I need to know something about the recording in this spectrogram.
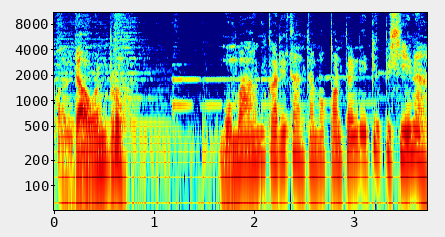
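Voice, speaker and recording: A woman's voice: lowish voice, lively intonation, fairly quick, over loud music, lightly acted. A woman playing a caring, practical workmate with an Ilocano accent in a radio drama. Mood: concerned.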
